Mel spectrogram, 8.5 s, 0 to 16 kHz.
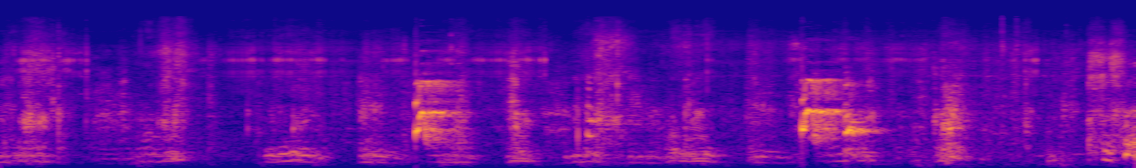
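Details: Play fight between a 2-month-old Dalmatian puppy and a 5-month-old German Shorthaired Pointer puppy, his older sister: low grumbling growls punctuated by two sharp high yelps, about three seconds apart.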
